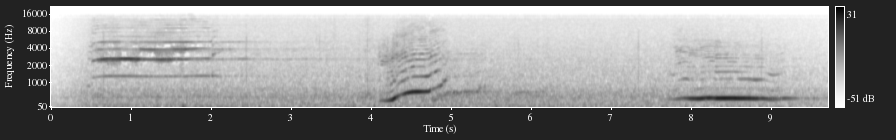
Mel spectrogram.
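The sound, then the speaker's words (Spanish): Whale song: a long, steady high tone with rich overtones, then a rising swoop that warbles upward, and a low moaning call near the end, all over a wash of underwater hiss. “Roger Payne, científico, quien demostró que las ballenas son capaces de cantar, falleció a los 88 años.”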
